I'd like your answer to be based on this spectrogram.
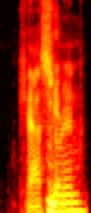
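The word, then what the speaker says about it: Casarin: I heard Will, I can't pronounce his last name, Kasserin, is that right? – Kasserin. – Kasserin.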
